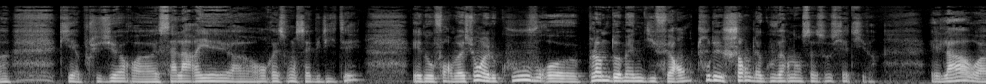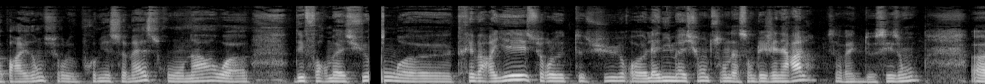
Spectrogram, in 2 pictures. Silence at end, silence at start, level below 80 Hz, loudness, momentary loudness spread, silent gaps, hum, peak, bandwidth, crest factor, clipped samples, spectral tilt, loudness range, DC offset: 0 s; 0 s; -46 dBFS; -18 LUFS; 11 LU; 13.58-13.66 s; none; 0 dBFS; 16.5 kHz; 18 dB; under 0.1%; -5.5 dB/octave; 4 LU; under 0.1%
